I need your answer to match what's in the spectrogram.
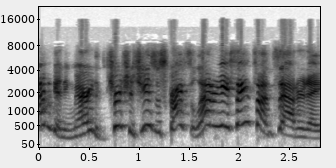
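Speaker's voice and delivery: put-on, bubbly, effervescent, quick, swooping. Retelling a phone call with a lady: imitating her own bubbly tone. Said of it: "And I'm all bubbly".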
